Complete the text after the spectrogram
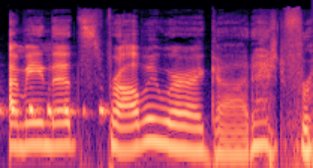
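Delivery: ordinary talk, nothing marked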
